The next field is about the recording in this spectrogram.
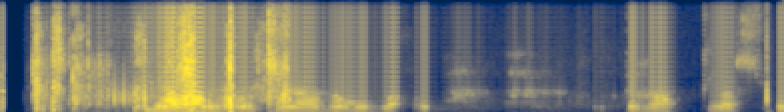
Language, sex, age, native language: Icelandic, male, 11, Icelandic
